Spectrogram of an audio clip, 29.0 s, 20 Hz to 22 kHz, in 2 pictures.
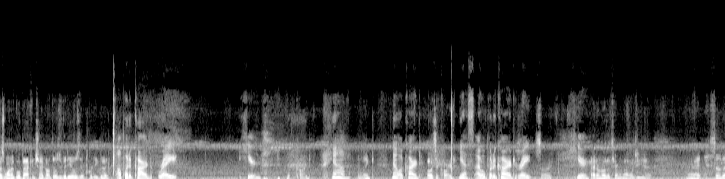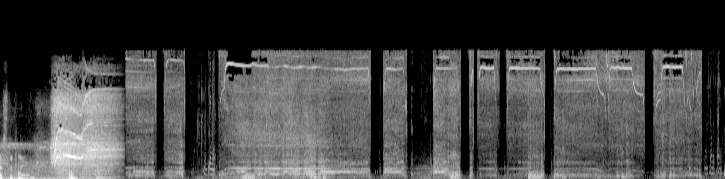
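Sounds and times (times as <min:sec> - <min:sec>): cordless drill grinding foam: 0:02.4 - 0:03.8, 0:15.5 - 0:29.0.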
